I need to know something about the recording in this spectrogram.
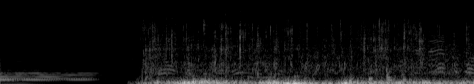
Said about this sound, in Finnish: Täällä laineet liplattaa ihanasti Sulkavan soutustadionilla ja veneitäkin on jos jonkinmoisia rivissä täällä ja tuolla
